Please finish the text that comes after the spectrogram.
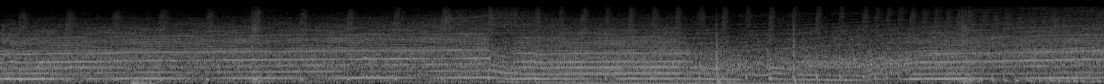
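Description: Car engine in Forza Horizon 3 revving through rising and falling gear changes, loud and close, with tire squeal and skidding as it drives hard.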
